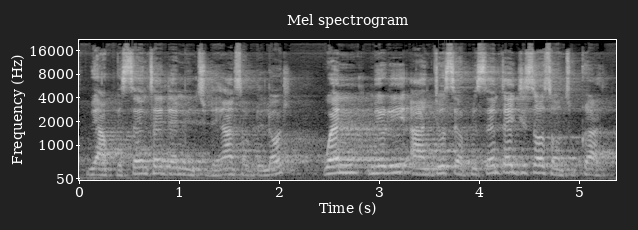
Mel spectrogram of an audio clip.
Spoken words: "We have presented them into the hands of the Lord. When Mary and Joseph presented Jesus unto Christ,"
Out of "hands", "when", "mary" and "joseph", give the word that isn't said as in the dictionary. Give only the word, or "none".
hands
